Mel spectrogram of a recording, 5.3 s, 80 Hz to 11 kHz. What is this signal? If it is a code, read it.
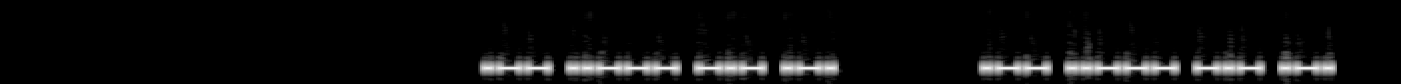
Morse code, heard as a keyed tone, about 41 wpm, 700 Hz. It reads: W2KR W2KR
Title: USA Call Signs - 4 Characters - Repeated 2x - 45wpm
